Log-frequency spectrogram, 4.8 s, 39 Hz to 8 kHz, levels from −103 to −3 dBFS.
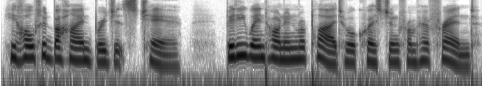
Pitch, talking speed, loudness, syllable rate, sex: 190 Hz, 200 wpm, -18 LUFS, 5.1 syllables/s, female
